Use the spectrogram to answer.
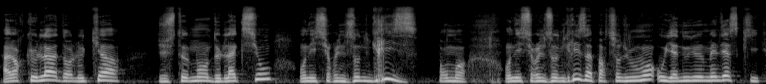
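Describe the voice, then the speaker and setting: A man arguing his view on a studio panel. He sounds earnest and a little raised in pitch, with a dry, close sound and hesitant fillers between points. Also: brisk, a little mellow, dry recording. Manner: earnest, repeats "pour moi", hesitant fillers. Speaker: football pundit. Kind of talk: studio debate. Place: television studio.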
